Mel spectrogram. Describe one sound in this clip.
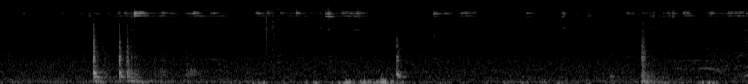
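Hollow plastic steps knock and clunk as a child steps across them.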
